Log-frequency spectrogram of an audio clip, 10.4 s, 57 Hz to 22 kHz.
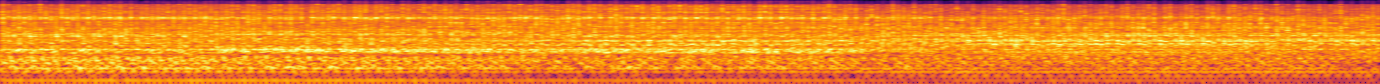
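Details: Peugeot 307 1.6 90 hp: a steady metallic knock, roughly three per second, rides over the idle and holds its rhythm; its source inside the engine is unknown. Engine knocking noise.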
